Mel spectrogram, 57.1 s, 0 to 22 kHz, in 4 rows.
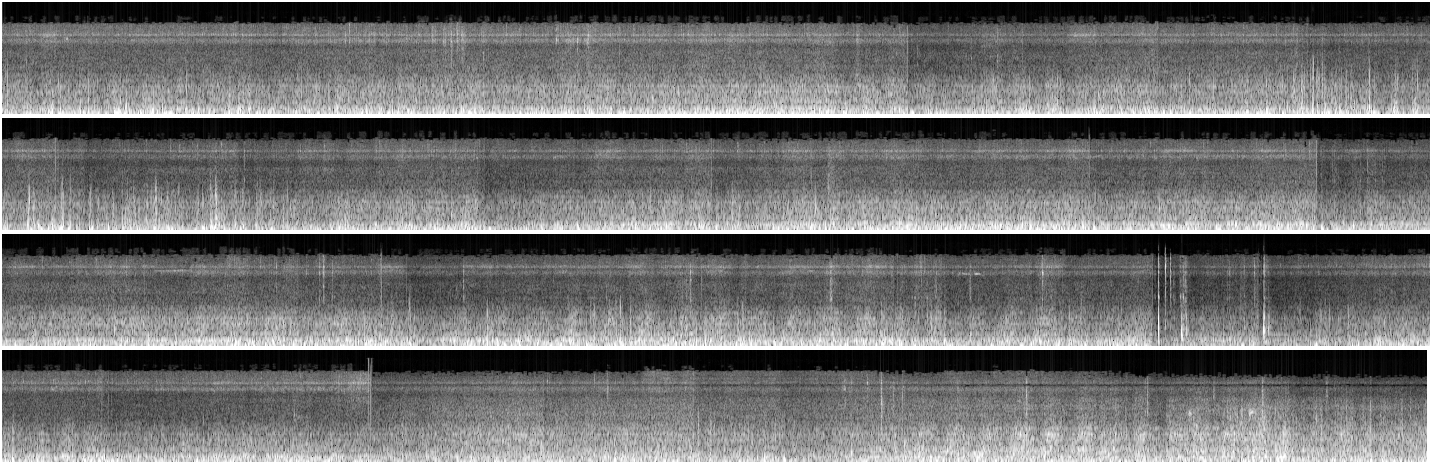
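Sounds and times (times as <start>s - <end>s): road and tyre noise: 0.0s - 57.0s
wind buffeting microphone: 0.0s - 57.0s.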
